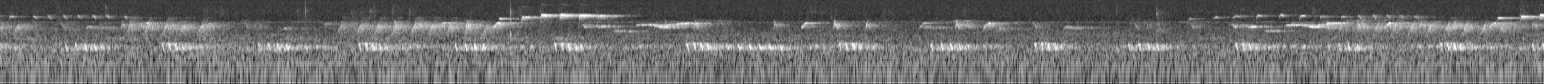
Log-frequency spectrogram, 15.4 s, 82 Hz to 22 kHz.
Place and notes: {
  "title": "Lane 水上, Puli Township 桃米里 - Birds",
  "date": "2016-04-26 05:33:00",
  "description": "Birds singing, face the woods\nZoom H2n MS+ XY",
  "latitude": "23.94",
  "longitude": "120.91",
  "altitude": "639",
  "timezone": "Asia/Taipei"
}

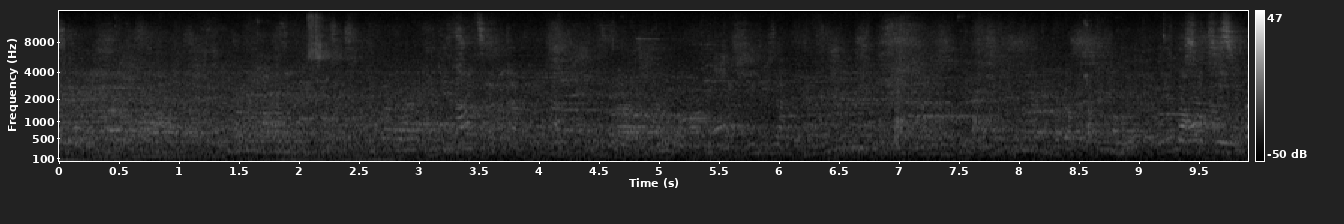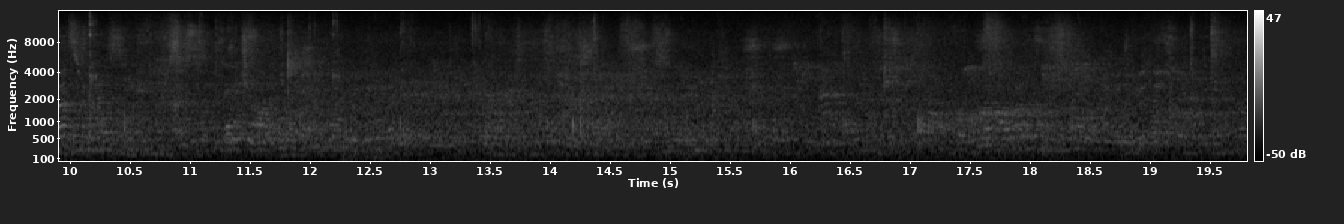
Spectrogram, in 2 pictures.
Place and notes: {
  "title": "Passage des Étuves, Saint-Denis, France - Outside the Courthouse",
  "date": "2019-05-27 11:50:00",
  "description": "This recording is one of a series of recording mapping the changing soundscape of Saint-Denis (Recorded with the internal microphones of a Tascam DR-40).",
  "latitude": "48.94",
  "longitude": "2.36",
  "altitude": "34",
  "timezone": "Europe/Paris"
}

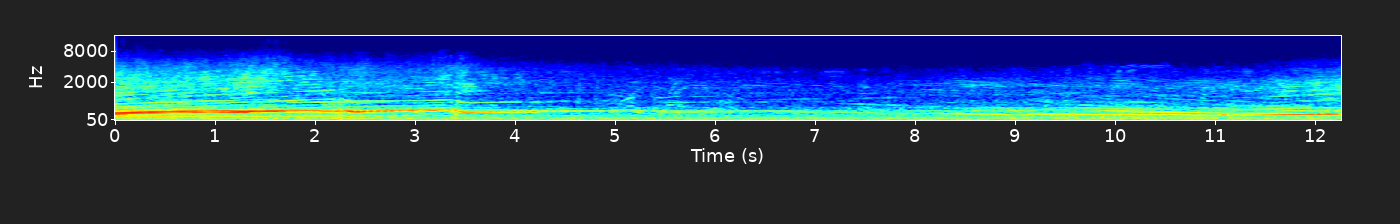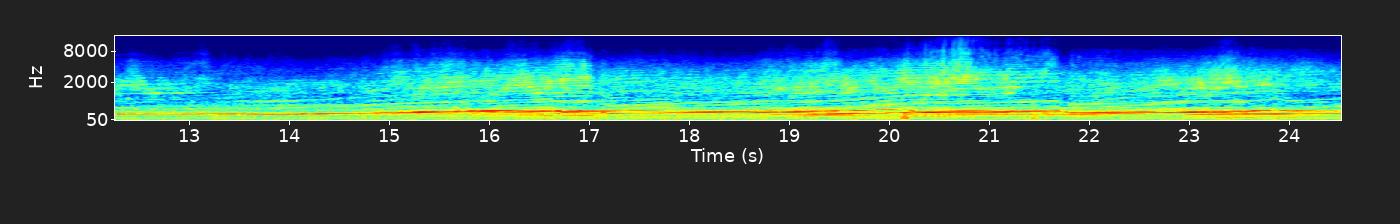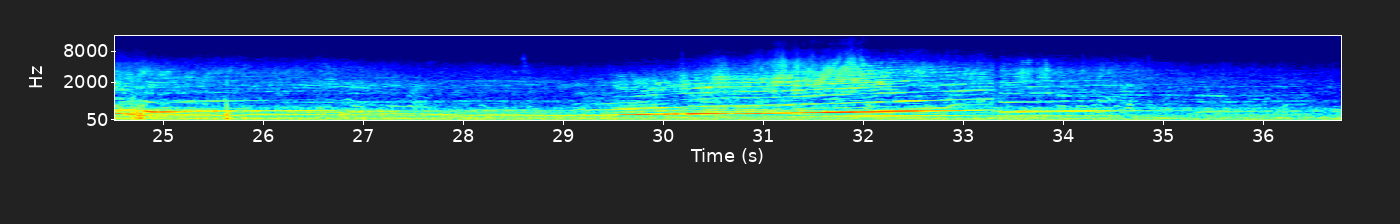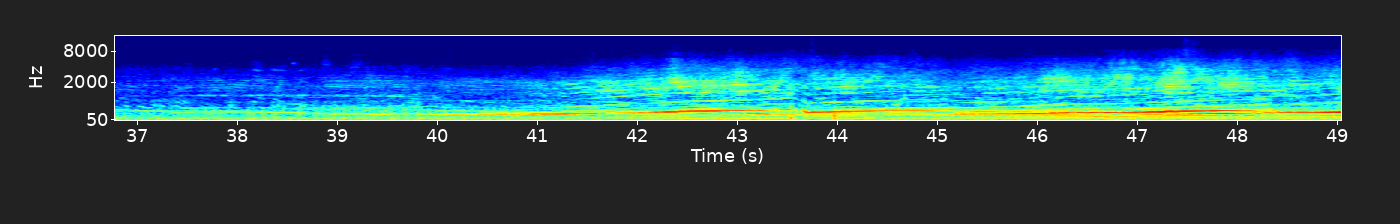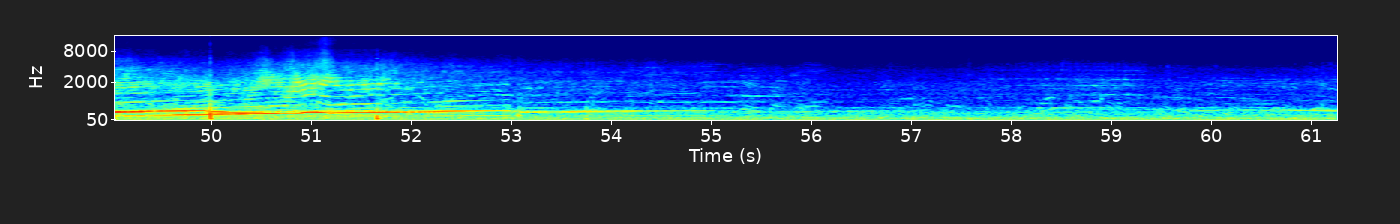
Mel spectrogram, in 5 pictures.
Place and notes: {
  "title": "Unit 3 Within Snetterton Circuit, W Harling Rd, Norwich, United Kingdom - british superbikes 2005 ... supersports qualifying ...",
  "date": "2005-07-09 15:10:00",
  "description": "british superbikes ... supersports 600s qualifying ... one point stereo mic to minidisk ... time appproximate ...",
  "latitude": "52.46",
  "longitude": "0.95",
  "altitude": "41",
  "timezone": "Europe/London"
}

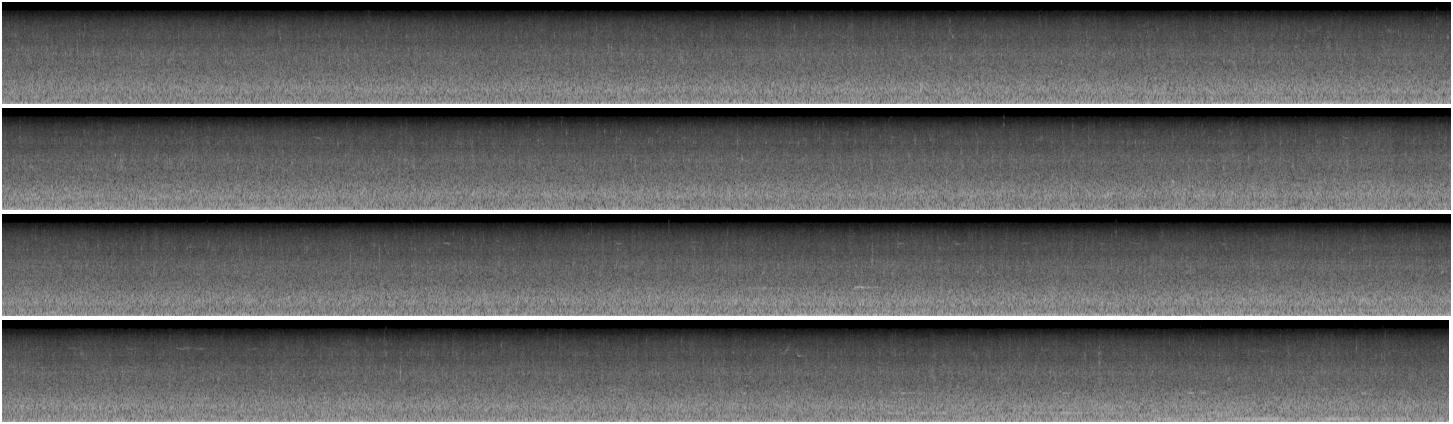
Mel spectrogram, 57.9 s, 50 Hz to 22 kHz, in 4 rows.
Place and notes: {
  "title": "Powers Island Hiking Trail, Sandy Springs, GA, USA - On the side of the trail",
  "date": "2021-01-10 15:58:00",
  "description": "A recording made at the side of Powers Island Trail facing the river. The sound of water is very prominent. Other sounds are present, such as other hikers behind the recorder and some geese.\n[Tascam DR-100mkiii & Clippy EM-272s]",
  "latitude": "33.91",
  "longitude": "-84.45",
  "altitude": "251",
  "timezone": "America/New_York"
}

